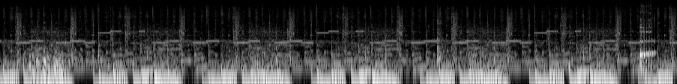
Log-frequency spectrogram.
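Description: Loud, drawn-out belching runs almost continuously, rumbling and pitched, broken only by a few brief pauses for breath, with no talking.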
